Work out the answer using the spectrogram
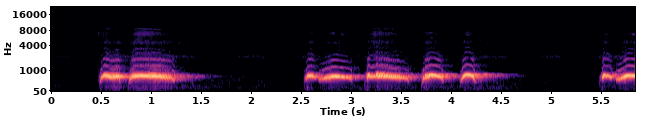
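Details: Gacor 'kuk 2' spotted dove song used as a training model for other doves. A short double coo, a pause, then a longer phrase of a level coo and two bouncing arched notes, then another coo starts.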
